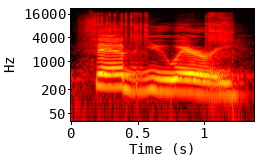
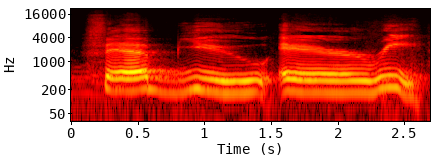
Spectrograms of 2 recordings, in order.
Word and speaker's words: February: it has four syllables February says four syllables but the r is silent so so uh you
